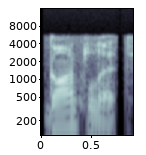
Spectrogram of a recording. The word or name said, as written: gauntlet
